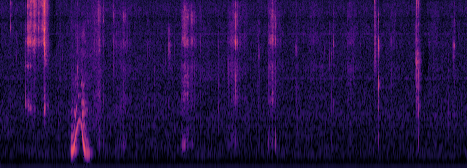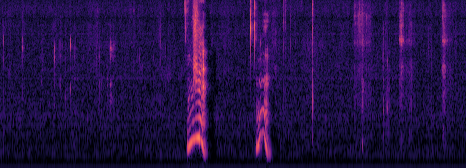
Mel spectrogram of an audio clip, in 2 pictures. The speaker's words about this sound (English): Anyway, I'm eating a Kit Kat with milk tea. Delicious.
